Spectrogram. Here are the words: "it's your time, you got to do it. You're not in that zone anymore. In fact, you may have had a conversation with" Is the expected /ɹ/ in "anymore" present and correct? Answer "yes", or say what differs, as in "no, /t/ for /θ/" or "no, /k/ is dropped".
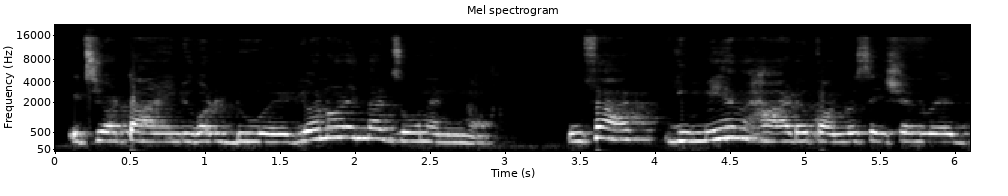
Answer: yes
